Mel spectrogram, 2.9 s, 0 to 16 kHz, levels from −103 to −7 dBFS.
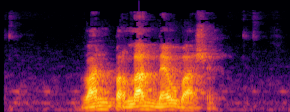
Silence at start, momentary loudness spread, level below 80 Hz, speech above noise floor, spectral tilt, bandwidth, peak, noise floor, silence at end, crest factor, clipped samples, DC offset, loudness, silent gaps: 0.8 s; 12 LU; -54 dBFS; 42 dB; -7 dB/octave; 10.5 kHz; 0 dBFS; -60 dBFS; 0.75 s; 22 dB; under 0.1%; under 0.1%; -19 LUFS; none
